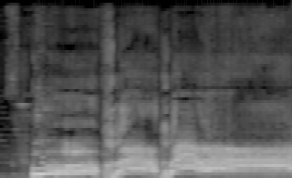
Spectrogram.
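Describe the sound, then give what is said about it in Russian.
A male patient lets out a loud, terrifying scream that bursts in suddenly and holds for over two seconds, wavering and breaking twice before surging on, raw with no talking. “Жуткий крик сотрясает воздух.”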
